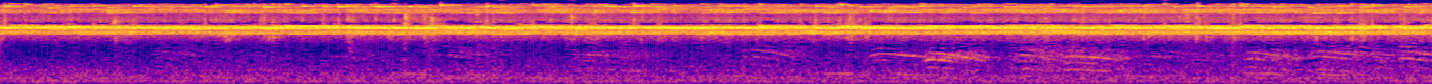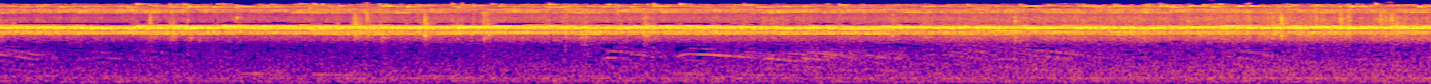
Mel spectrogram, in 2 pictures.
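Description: Japanese wind bells (fūrin), hung by the hundred, tinkling lightly in the breeze. The tinkles come more often in the second half. Under them runs a steady, high-pitched insect drone.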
